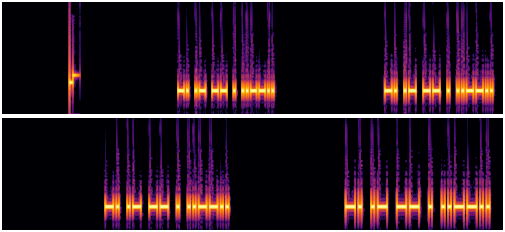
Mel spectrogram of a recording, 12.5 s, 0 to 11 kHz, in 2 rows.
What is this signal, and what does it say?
Morse code, heard as a keyed tone, about 39 wpm, 700 Hz. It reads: NAME? NAME? NAME? NAME?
